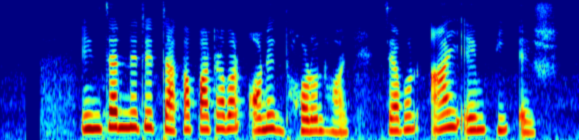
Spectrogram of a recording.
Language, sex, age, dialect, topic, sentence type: Bengali, female, 31-35, Northern/Varendri, banking, statement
